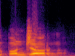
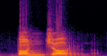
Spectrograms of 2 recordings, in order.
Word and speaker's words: Buongiorno: That's right, Michael Buongiorno. – Buongiorno. – You must roll the R. – You roll the R, huh? Right.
